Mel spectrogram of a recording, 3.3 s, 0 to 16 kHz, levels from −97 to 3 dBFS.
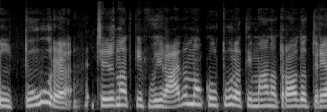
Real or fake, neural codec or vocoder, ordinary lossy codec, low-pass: fake; codec, 44.1 kHz, 7.8 kbps, Pupu-Codec; Opus, 24 kbps; 14.4 kHz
